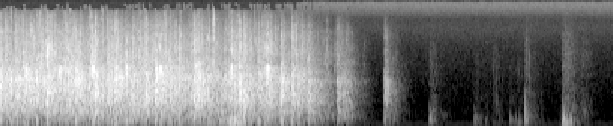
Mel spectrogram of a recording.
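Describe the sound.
An audience applauds to welcome a speaker before a sermon: dense, steady clapping for about three seconds that then dies away, leaving a few isolated knocks.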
